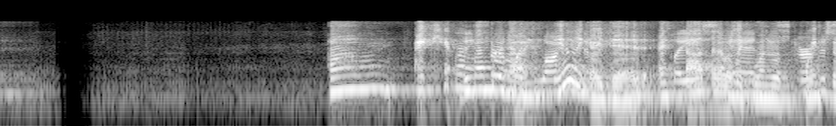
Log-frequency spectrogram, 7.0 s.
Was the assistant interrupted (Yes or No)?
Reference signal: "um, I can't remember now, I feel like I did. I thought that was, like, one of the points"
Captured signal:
Yes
